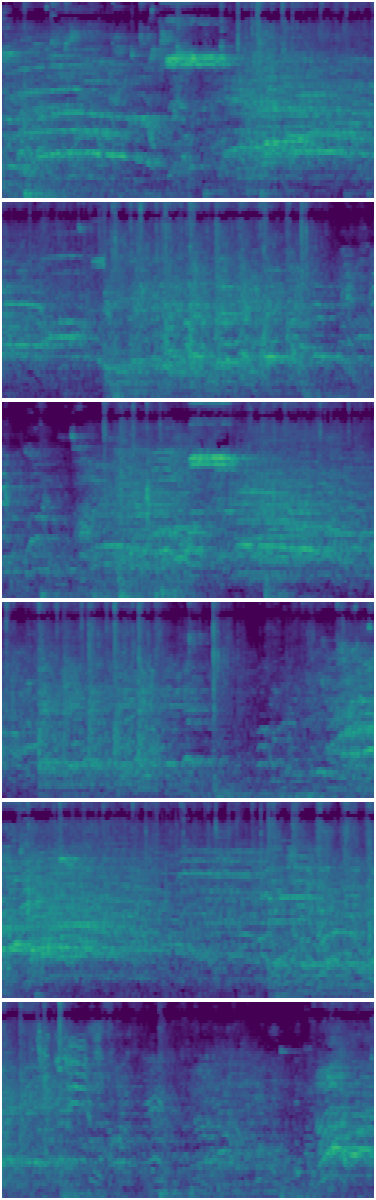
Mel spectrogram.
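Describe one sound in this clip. A crowd of young spectators cheers and chatters in a large echoing gym.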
